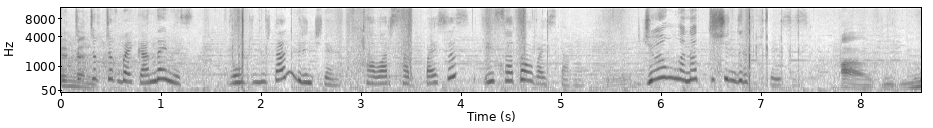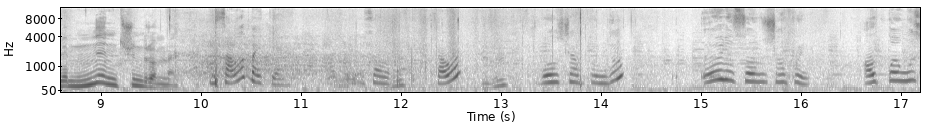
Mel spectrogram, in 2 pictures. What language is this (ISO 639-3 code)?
tur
